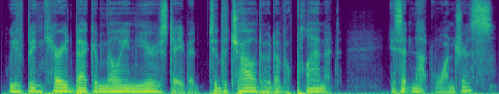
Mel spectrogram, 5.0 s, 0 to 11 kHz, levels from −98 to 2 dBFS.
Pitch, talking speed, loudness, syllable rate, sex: 95 Hz, 215 wpm, -18 LUFS, 6.0 syllables/s, male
